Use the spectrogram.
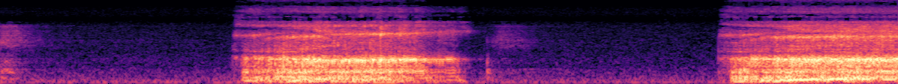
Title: The sound of severe sleep apnea snoring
